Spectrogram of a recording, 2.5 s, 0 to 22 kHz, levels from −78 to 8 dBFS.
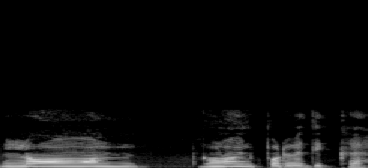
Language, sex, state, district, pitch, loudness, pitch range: Rajasthani, female, Rajasthan, Churu, 200 Hz, -14 LUFS, 190-210 Hz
